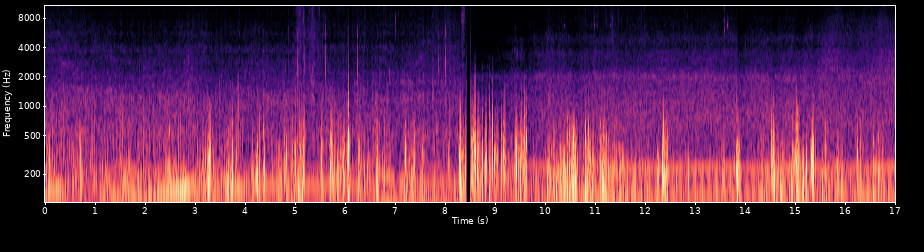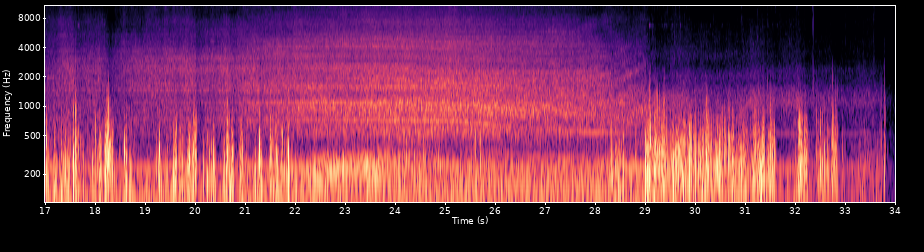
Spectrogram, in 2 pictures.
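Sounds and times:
car engine revving: 0.0 - 8.4, 9.5 - 33.8
wind buffeting microphone: 0.0 - 34.0.

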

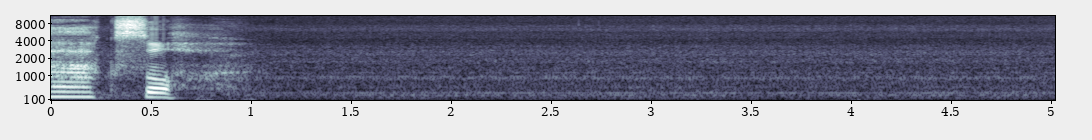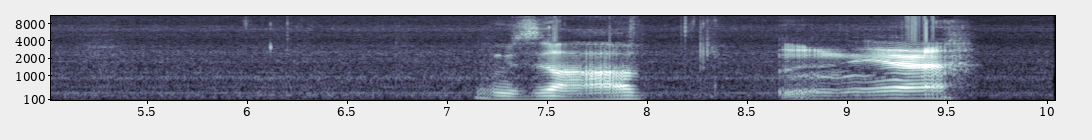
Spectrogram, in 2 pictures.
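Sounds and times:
air conditioner running: 0.0 - 10.0.

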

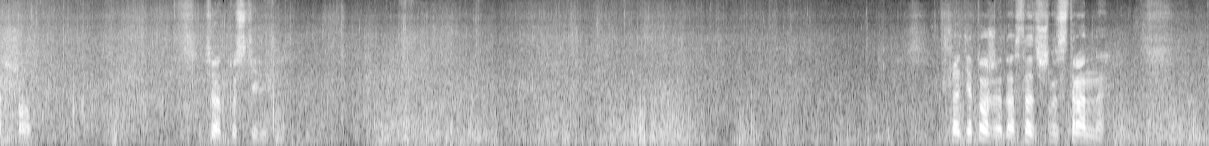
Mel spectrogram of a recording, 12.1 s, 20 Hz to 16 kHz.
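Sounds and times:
waves lapping against riverbank: 0.0 - 12.0
wind buffeting microphone: 0.0 - 12.0.

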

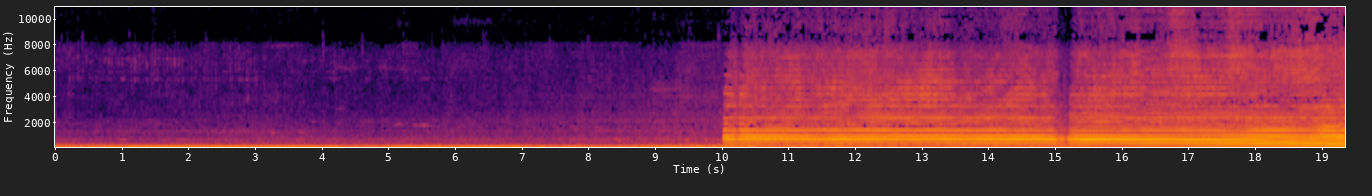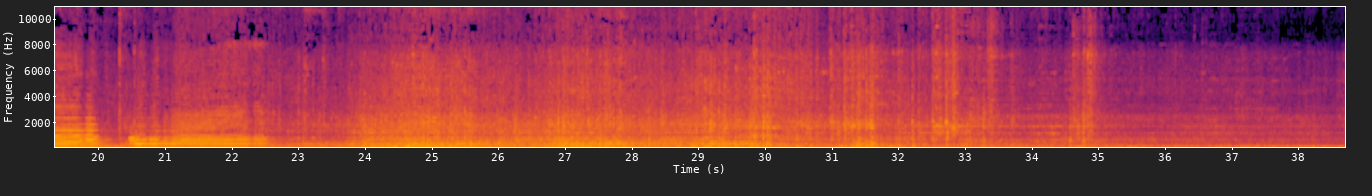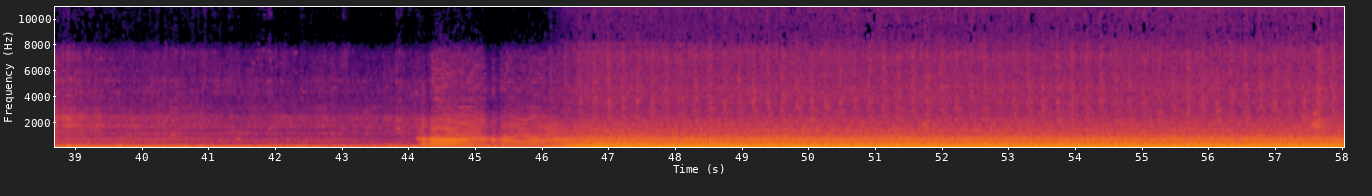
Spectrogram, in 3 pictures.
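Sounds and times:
train coaches rumbling past: 0.0 - 58.0
train wheels clacking over rail joints: 8.9 - 41.2, 44.2 - 58.0
locomotive horn blast: 10.0 - 22.8, 44.1 - 46.4.

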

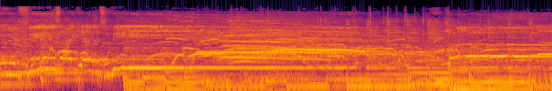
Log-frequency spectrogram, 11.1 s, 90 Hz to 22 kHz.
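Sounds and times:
woman singing: 0.0 - 7.6, 8.6 - 11.0.

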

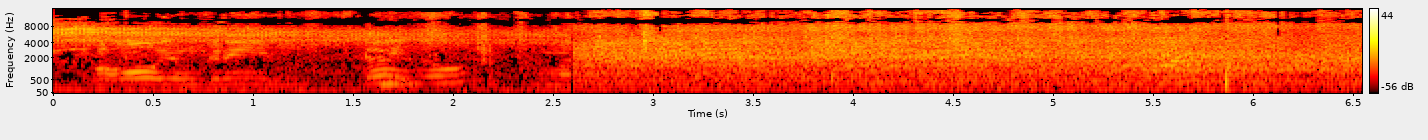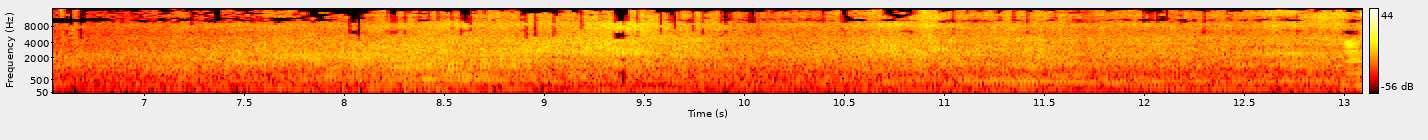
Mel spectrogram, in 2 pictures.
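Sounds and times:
passing vehicle rushing: 2.6 - 13.0.

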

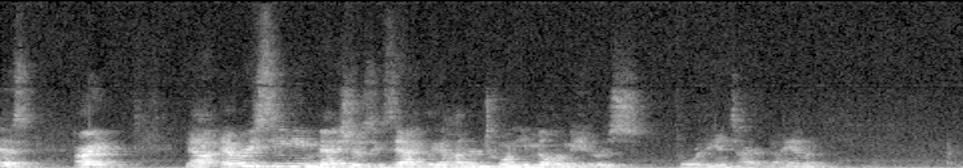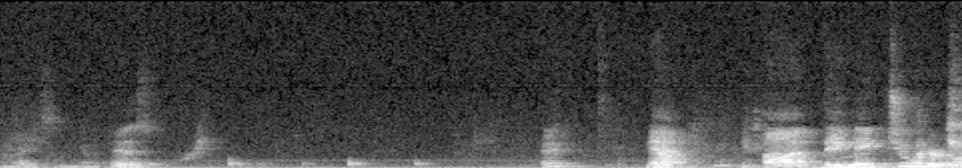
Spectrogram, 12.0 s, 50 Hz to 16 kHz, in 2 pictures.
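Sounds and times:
low hum: 5.3 - 10.6.

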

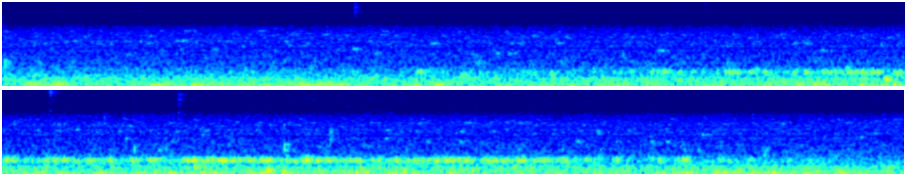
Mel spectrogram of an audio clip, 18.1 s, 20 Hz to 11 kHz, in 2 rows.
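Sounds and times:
airliner cabin engine rumble: 0.0 - 18.0.

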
